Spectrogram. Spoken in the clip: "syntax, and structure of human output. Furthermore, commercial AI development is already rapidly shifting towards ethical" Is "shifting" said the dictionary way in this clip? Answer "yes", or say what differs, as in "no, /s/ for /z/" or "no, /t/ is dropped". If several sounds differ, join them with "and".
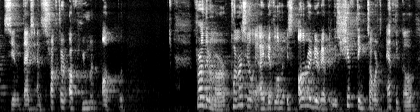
yes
